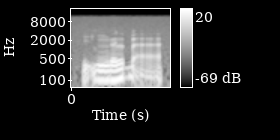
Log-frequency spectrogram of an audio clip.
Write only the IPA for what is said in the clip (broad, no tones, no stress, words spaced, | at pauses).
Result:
ḭʎŋʏlɓæ̰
